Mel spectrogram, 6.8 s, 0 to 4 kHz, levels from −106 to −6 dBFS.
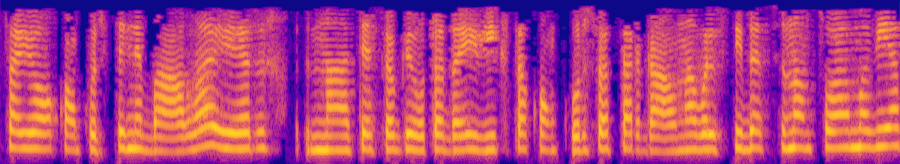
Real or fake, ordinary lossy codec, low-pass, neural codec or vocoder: fake; MP3, 16 kbps; 3.6 kHz; codec, 16 kHz, 2 kbps, FunCodec, trained on Chinese and English, 25 frames a second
